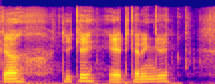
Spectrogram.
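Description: A few keystrokes on a computer keyboard as a word is typed, mixed with a man's voice drawn out in short pitched stretches.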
